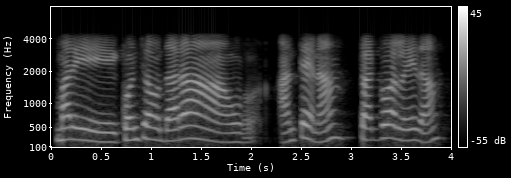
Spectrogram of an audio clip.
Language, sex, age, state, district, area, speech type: Telugu, female, 18-30, Telangana, Peddapalli, rural, conversation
